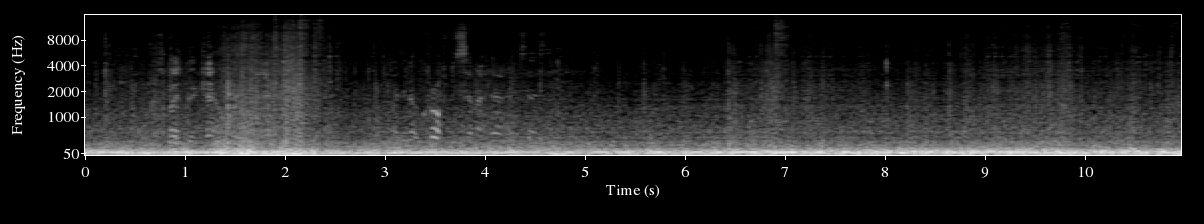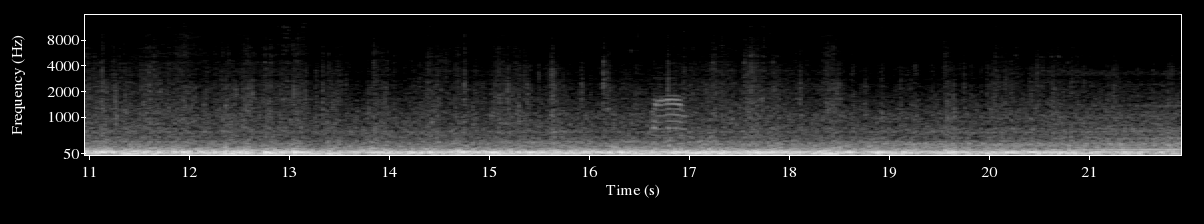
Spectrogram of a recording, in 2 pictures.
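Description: Tyres roll over a paved road.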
